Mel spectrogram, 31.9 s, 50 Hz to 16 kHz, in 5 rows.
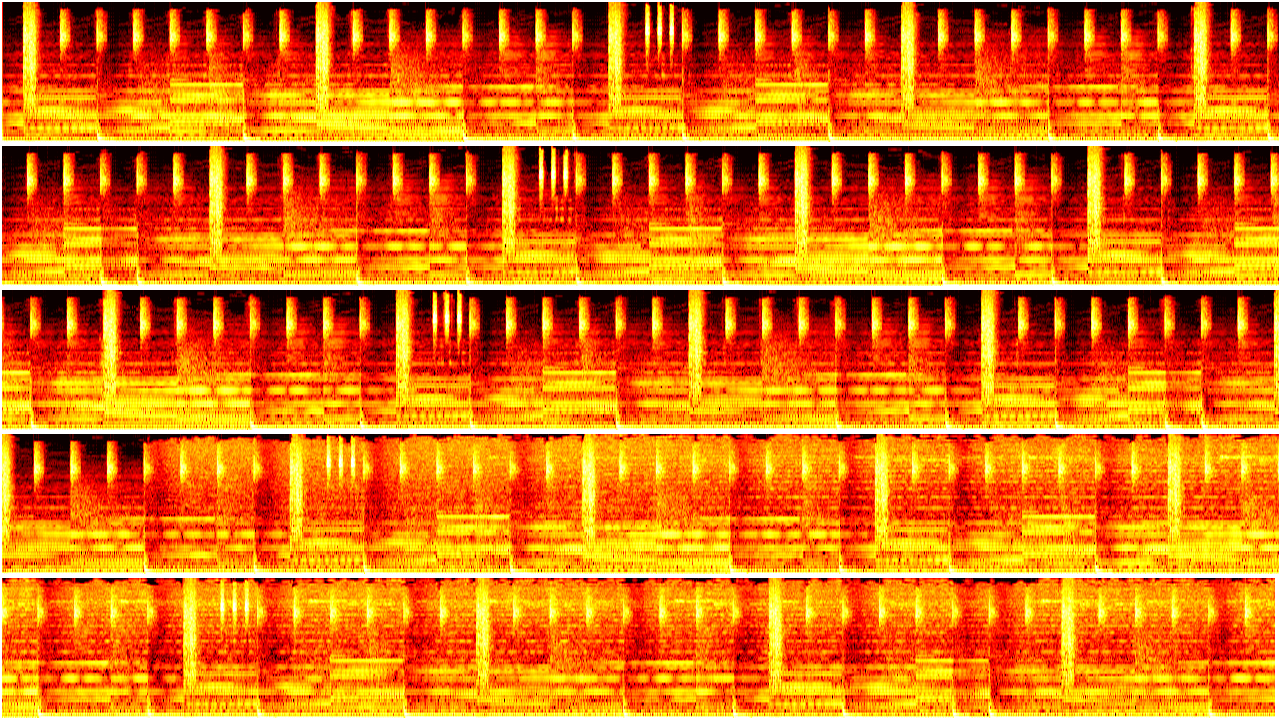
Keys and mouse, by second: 30.0-31.7 drag.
